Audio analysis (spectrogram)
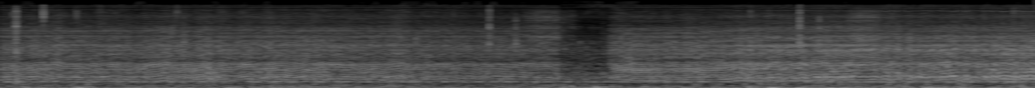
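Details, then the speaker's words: E-MTB with a belt-drive motor system at a test event, being ridden: steady busy mechanical whir with fast irregular ticking of about three to four per second. Rider says it rides smoothly but the drive system is very noisy. "really well. Very noisy as a system, though."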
